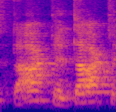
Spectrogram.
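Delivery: high, urgent cries for the doctor; panicked calling. Acted. Igor runs up, calls doctor.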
